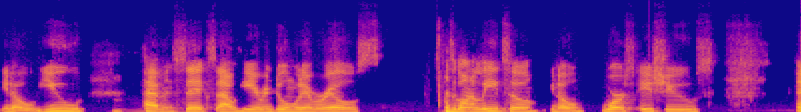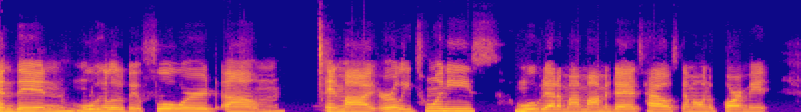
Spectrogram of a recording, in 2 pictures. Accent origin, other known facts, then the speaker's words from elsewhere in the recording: St. Louis, Missouri, United States; now in Georgia, United States; I'm originally from St. Louis, Missouri. Now I'm in Georgia. I've been here maybe 4 years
